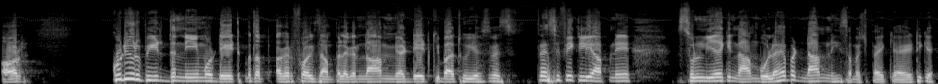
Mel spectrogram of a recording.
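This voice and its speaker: A young man with an Indian accent, teaching spoken English in a casual lesson, mixing Hindi with English and repeating example sentences slowly. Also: medium pitch, animated.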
